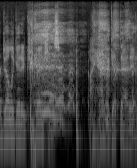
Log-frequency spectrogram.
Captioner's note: laughing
